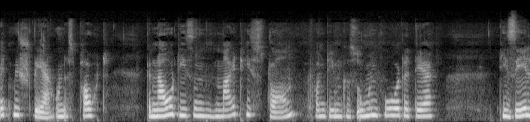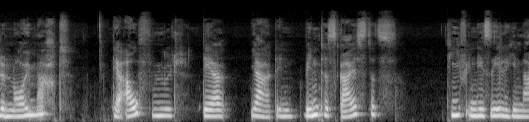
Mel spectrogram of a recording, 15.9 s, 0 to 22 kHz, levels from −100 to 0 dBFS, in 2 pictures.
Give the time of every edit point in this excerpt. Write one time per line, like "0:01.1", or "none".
none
